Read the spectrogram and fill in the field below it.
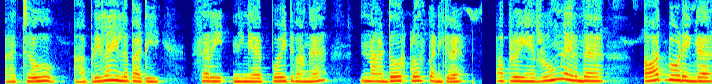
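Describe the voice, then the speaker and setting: A woman voicing a cheeky, affectionate young woman in an animated series, playfully defiant. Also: very high voice, brisk. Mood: gentle. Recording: dull lo-fi sound.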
